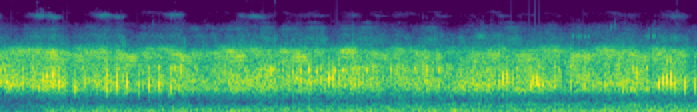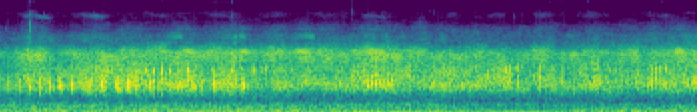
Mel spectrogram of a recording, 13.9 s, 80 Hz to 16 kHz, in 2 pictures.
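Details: Rice paddies planted with lotus in Echizen, Fukui, Japan, on 12 June 2021, where tree frogs, pond frogs and wrinkled frogs call together: thick unbroken croaking chorus, pulsed rattles throughout and a faint low hum beneath.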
